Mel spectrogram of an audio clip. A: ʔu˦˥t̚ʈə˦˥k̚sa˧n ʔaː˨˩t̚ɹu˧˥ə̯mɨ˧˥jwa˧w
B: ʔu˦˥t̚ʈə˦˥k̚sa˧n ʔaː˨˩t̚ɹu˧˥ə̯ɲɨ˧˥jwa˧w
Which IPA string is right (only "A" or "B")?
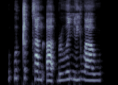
B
